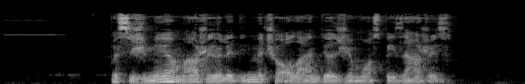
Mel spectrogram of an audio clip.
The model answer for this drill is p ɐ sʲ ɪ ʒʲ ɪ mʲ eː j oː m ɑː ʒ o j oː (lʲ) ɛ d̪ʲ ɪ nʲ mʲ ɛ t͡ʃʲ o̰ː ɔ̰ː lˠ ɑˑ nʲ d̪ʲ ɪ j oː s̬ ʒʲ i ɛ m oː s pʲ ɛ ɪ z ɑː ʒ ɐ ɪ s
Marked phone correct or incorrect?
correct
